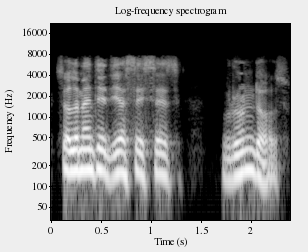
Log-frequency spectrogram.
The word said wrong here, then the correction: rondas: Rondos? – Rondas. – Rondas.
